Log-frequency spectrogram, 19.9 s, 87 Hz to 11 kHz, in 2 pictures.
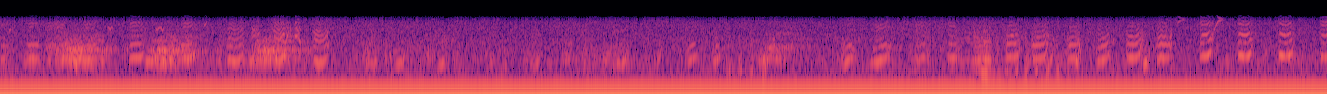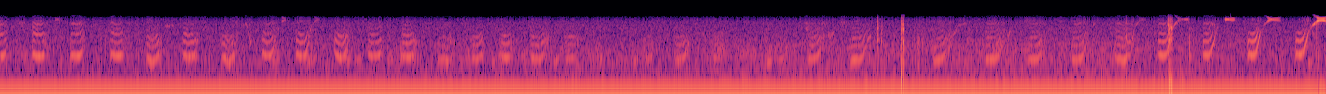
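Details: Guinea pigs from CHS Luna, skinny Daisy with her babies of litter E2 born 2 August 2012, recorded 19 August 2012; many short rising squeaks and chirps repeated in quick irregular runs over a steady low hum.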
